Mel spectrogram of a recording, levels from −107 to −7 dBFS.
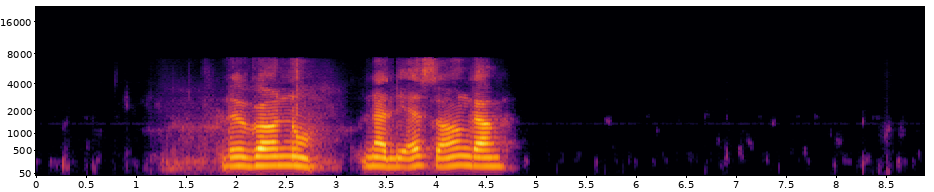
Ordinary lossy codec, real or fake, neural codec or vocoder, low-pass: AAC, 32 kbps; fake; codec, 16 kHz, 2 kbps, X-Codec, HuBERT features, trained on LibriSpeech; 7.2 kHz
